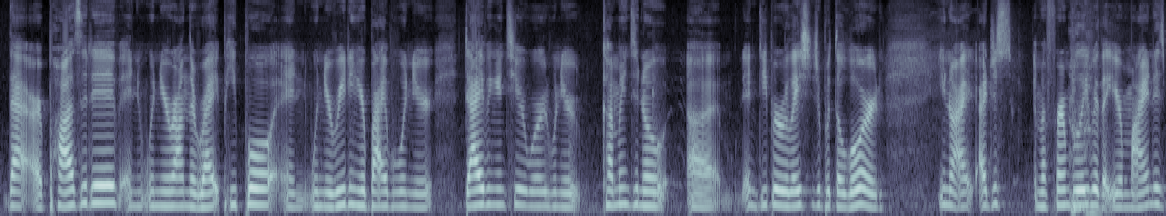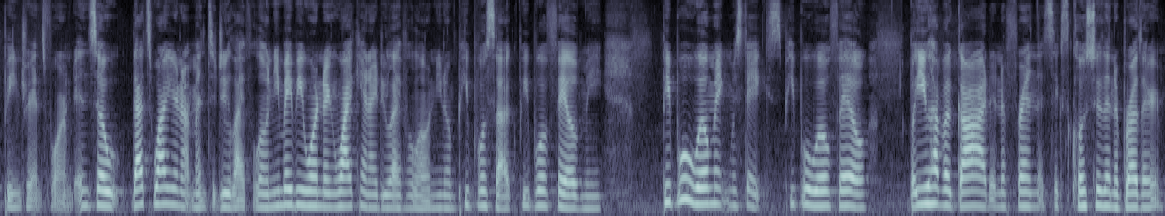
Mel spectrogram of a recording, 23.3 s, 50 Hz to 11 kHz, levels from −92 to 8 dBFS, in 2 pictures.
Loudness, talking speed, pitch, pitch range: -20 LUFS, 255 wpm, 215 Hz, 205-230 Hz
